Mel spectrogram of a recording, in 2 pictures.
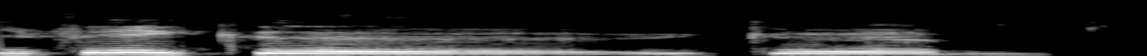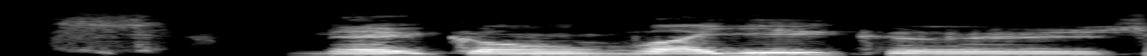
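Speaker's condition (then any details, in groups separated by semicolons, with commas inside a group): Dystonia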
